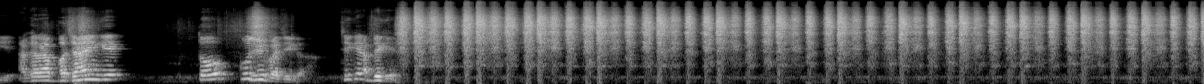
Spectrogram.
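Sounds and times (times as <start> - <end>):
shakers shaken in fast rhythm: 2.2 - 2.8, 3.9 - 12.0.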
